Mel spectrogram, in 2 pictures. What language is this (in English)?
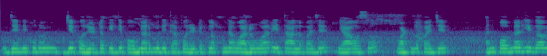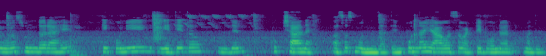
Marathi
